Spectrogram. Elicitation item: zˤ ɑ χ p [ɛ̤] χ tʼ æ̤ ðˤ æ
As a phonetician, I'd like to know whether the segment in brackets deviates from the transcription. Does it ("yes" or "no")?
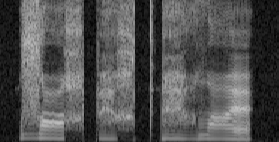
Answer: yes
